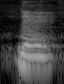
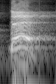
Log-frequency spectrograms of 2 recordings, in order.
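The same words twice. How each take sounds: First: It is said quietly and weakly. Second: It is said loudly and forcefully.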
